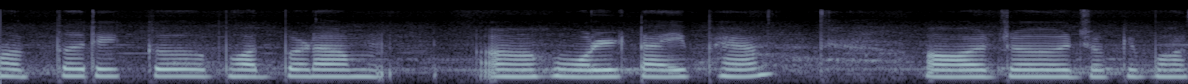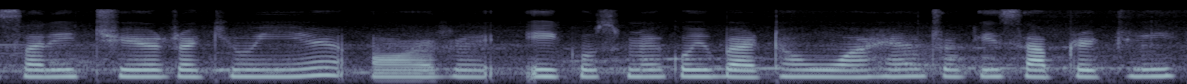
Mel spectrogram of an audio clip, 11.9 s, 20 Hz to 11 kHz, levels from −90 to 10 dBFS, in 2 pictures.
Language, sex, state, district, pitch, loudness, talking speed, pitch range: Hindi, female, Chhattisgarh, Kabirdham, 235 Hz, -25 LUFS, 145 wpm, 230-240 Hz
